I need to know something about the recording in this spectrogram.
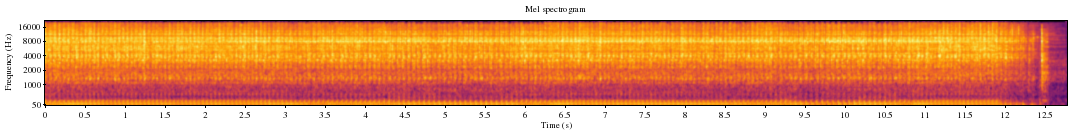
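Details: Warrior #4 single-cylinder, briefly warmed up after valve adjustment, timing chain tensioner near its limit: idle with a light, quick tick over each beat; still something there, owner suspects the timing chain tensioner.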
